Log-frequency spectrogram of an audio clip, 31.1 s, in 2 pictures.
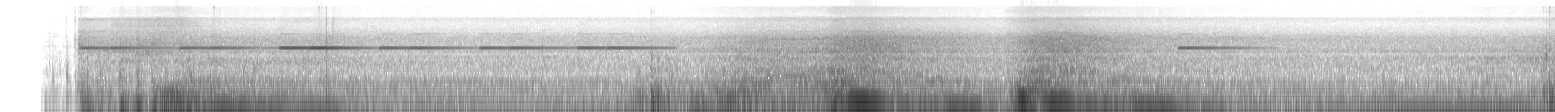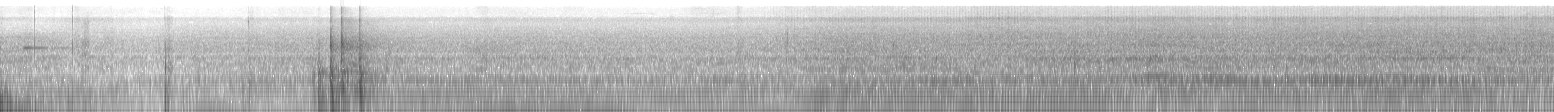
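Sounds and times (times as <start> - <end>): car engine starting and idling: 0.5 - 31.0
engine revving: 0.8 - 4.2, 5.8 - 12.6, 19.5 - 31.0
dashboard warning chime: 0.8 - 7.0, 11.6 - 13.0, 15.6 - 16.6.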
